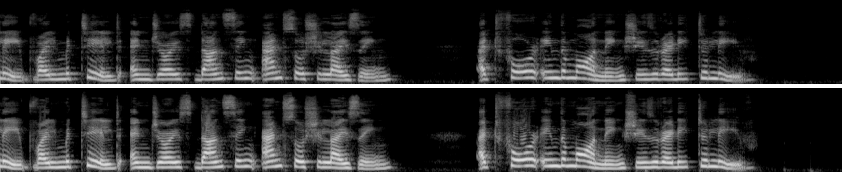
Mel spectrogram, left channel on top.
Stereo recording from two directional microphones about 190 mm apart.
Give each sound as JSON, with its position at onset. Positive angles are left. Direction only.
{"t": 0.0, "sound": "speech", "side_deg": -35}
